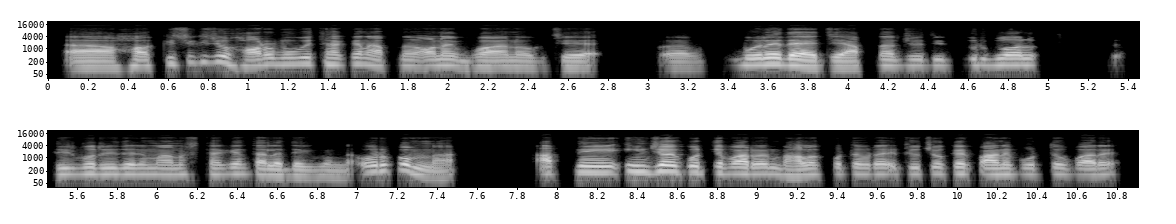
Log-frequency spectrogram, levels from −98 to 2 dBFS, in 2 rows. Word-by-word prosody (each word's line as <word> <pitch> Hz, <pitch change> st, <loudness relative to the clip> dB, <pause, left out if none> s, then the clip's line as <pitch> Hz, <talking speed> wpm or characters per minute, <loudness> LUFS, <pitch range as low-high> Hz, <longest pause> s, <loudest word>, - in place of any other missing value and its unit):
আ -, -, +3 dB, 0.2 s
হ -, -, -21 dB, 0.2 s
কিছু, 180 Hz, +2 st, -10 dB
কিছু 215 Hz, 0 st, -1 dB
হরর 135 Hz, +5 st, +2 dB
মুভি 175 Hz, +1 st, -2 dB
থাকে 165 Hz, +2 st, -3 dB
না -, -, -1 dB
আপনার 135 Hz, -3 st, -7 dB
অনেক 145 Hz, 0 st, -1 dB
ভয়ানক, 120 Hz, -2 st, +1 dB
যে 120 Hz, -, -2 dB, 0.5 s
অ -, -, -4 dB, 0.4 s
বলে 160 Hz, +2 st, +6 dB
দেয় 140 Hz, -5 st, +9 dB
যে -, -, -3 dB
আপনার 135 Hz, +3 st, -5 dB
যদি 140 Hz, 0 st, -7 dB
দুর্বল 155 Hz, +1 st, +1 dB, 0.6 s
দুর্বল 145 Hz, +2 st, -2 dB
হৃদয়ের 150 Hz, 0 st, -1 dB
মানুষ 140 Hz, +1 st, -4 dB
থাকেন 150 Hz, +2 st, -3 dB
তাহলে 130 Hz, -2 st, +2 dB
দেখবেন 115 Hz, -2 st, -5 dB
না। -, -, -12 dB
ওরকম 210 Hz, +2 st, +3 dB
না। -, -, -5 dB, 0.5 s
আপনি 190 Hz, -2 st, 0 dB, 0.2 s
ইনজয় 200 Hz, +1 st, +6 dB
করতে 175 Hz, -2 st, +1 dB
পারবেন 155 Hz, -1 st, +5 dB
ভালো 125 Hz, +3 st, +2 dB
করতে 155 Hz, -, -5 dB
পারে 155 Hz, +1 st, -1 dB
দু -, -, -5 dB
চোখের 165 Hz, 0 st, -1 dB
পানি 145 Hz, 0 st, +6 dB
পড়তেও 150 Hz, +1 st, -5 dB
পারে। 135 Hz, +2 st, +2 dB
150 Hz, 220 wpm, -24 LUFS, 135-165 Hz, 0.6 s, দেয়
